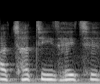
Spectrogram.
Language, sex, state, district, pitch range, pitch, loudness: Maithili, female, Bihar, Darbhanga, 225-230 Hz, 225 Hz, -13 LUFS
